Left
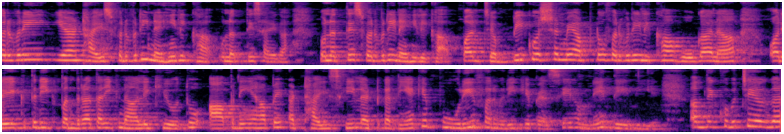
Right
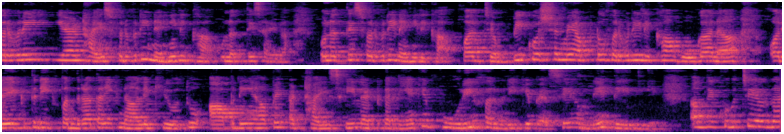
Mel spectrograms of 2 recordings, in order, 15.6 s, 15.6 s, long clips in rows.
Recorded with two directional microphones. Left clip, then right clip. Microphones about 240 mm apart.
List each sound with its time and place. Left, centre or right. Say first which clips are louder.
0.0 s speech: left 7 dB; left
15.2 s speech: left 7 dB; left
